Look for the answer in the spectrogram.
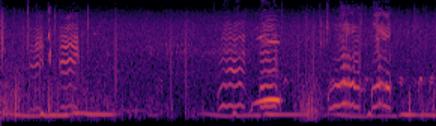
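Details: Greater prairie-chickens at the historic Dunn Ranch Prairie lek in Hatfield, Missouri: a low steady moaning drone with a few wavering, stacked whooping calls near the start, middle and end.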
